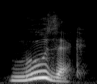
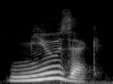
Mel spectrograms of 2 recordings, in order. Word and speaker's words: music: Some English learners pronounce this word like music instead of music. Can you hear the difference?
